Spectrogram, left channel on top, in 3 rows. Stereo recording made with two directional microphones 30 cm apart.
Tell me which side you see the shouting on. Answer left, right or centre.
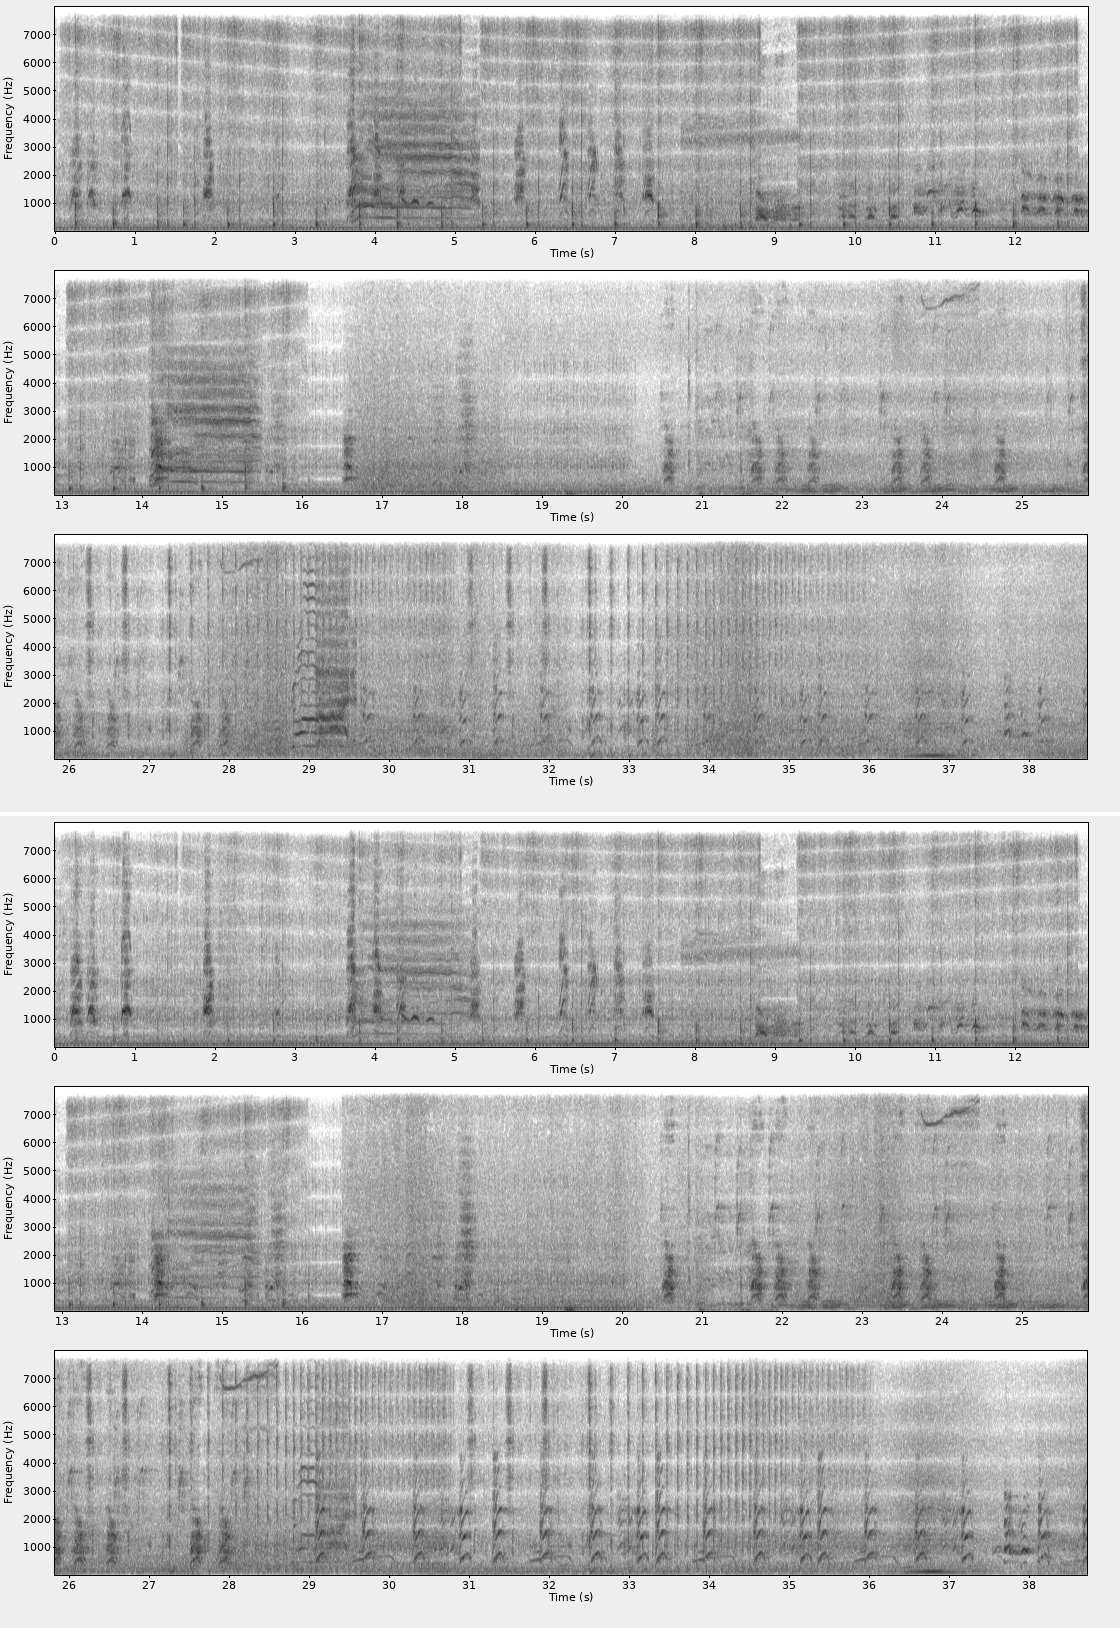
left.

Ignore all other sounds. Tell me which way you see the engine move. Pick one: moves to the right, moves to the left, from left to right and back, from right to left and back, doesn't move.
doesn't move.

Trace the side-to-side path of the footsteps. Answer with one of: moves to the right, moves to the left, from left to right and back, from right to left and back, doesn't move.
moves to the right.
